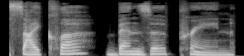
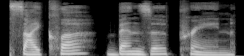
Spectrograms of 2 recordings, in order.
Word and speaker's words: cyclobenzaprine: Focus on ben and keep z smooth. Cyclobenzaprine.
